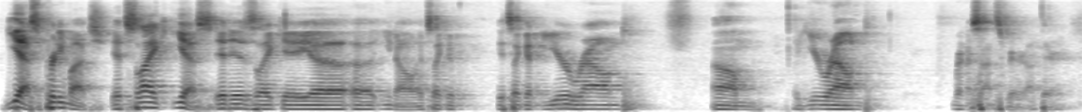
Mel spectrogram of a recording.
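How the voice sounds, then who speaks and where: A male comedian speaks in a fairly low voice, with strong room echo around it. He tells stories in a casual, sweary, conversational way, often laughing through them as he would on a live show. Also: a little slow. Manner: casual, profane, laughs while telling stories. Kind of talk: comic storytelling, casual banter. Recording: roomy, echoing live-show sound.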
